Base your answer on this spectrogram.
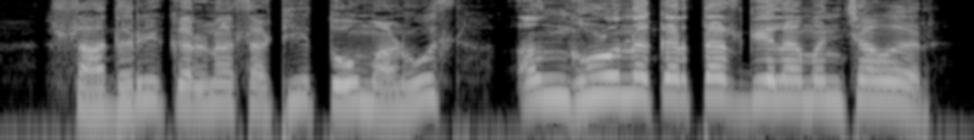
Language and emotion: Marathi, disgusted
